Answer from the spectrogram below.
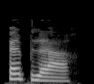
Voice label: "papelard", frengjisht

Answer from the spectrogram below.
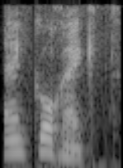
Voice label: "incorrect", frengjisht

